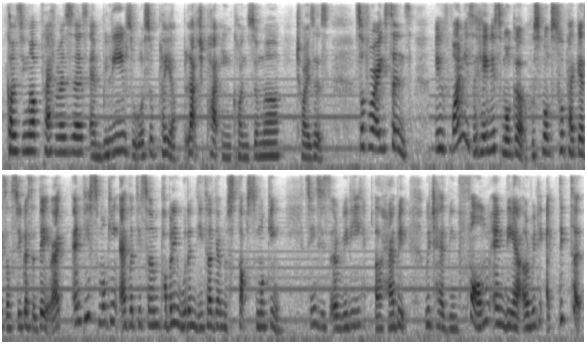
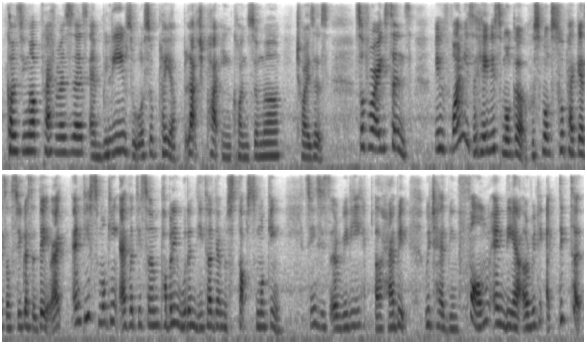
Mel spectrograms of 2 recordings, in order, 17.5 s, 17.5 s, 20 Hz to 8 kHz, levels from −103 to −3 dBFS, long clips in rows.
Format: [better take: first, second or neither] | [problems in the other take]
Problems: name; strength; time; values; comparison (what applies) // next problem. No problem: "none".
second | background sound (Wind instrument, woodwind instrument); 20 dB below the speech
